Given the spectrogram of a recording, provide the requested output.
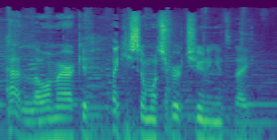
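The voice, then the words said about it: Irish accent. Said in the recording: “This Irish man ... come for the accent”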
